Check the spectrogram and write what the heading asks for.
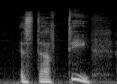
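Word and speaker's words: Estartit: The last three letters spelt T-I-T, but in Spanish, of course, you don't say it like that. You say Estarti.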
